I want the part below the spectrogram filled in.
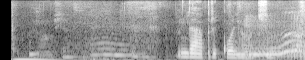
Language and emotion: Russian, neutral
